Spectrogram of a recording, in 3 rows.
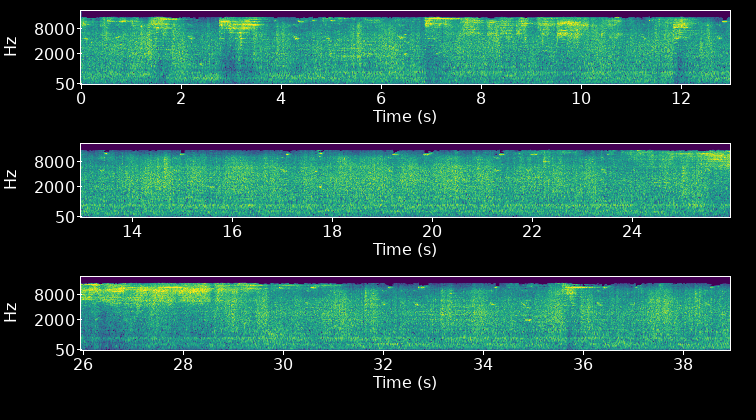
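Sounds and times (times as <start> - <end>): clicking over rail joints: 0.0 - 38.9
steel wheels rumbling on rail: 0.0 - 38.9.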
